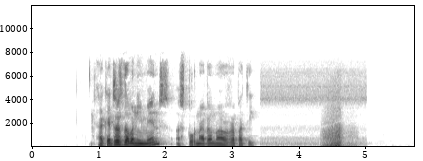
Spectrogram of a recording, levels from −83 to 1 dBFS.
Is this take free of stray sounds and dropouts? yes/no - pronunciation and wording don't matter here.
no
